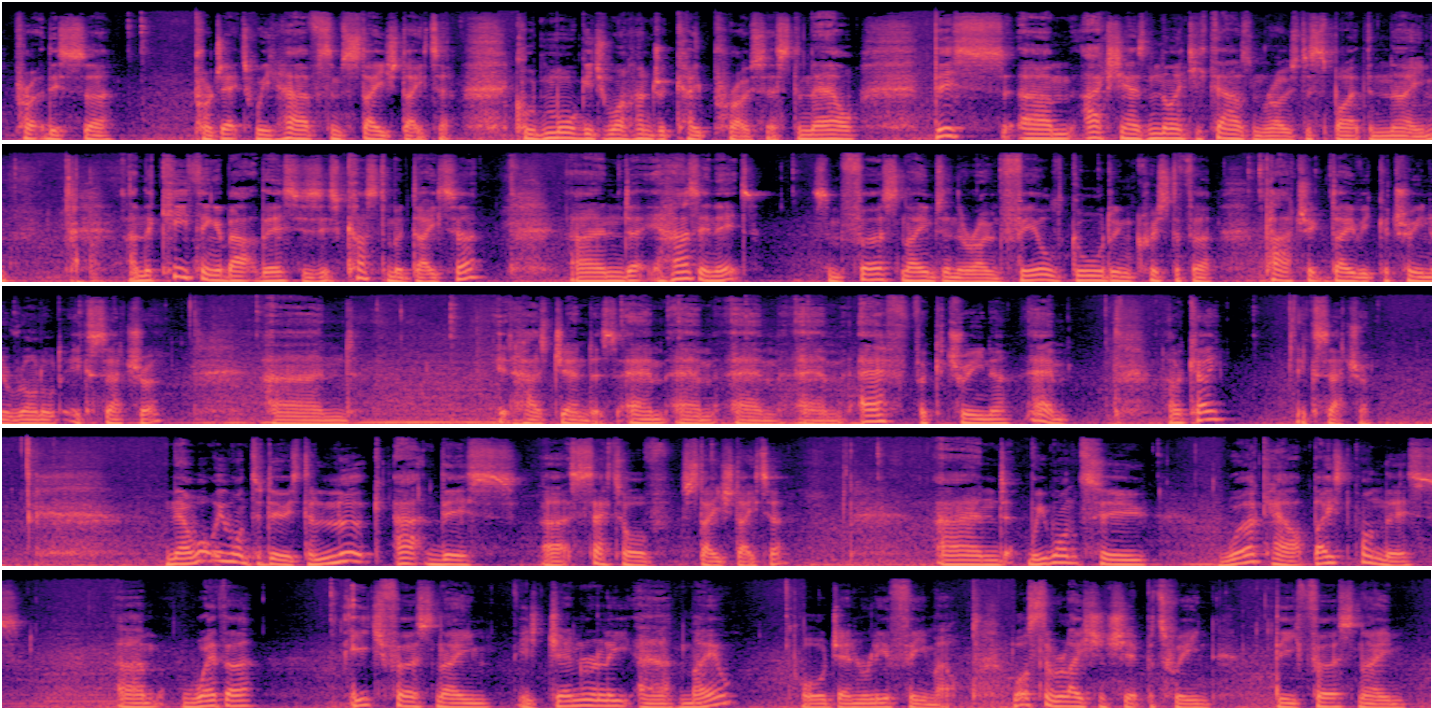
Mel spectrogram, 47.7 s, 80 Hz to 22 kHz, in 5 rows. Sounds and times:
Speech: 0.0 - 9.6, 10.4 - 20.2, 20.8 - 21.5, 22.4 - 26.2, 26.8 - 28.3, 29.7 - 33.9, 34.8 - 38.3, 38.9 - 47.6.

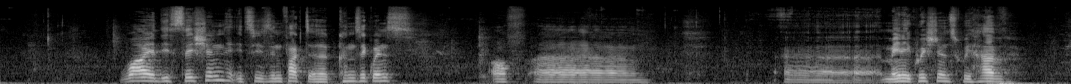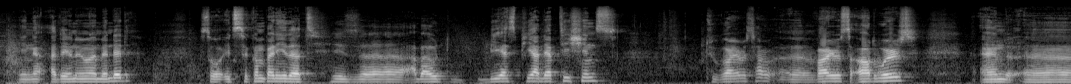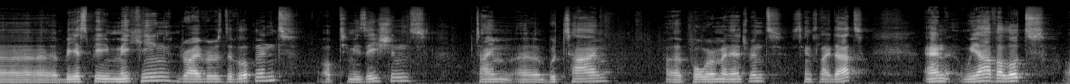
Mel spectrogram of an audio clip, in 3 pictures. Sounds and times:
Speech: 1.2 - 4.2, 4.9 - 6.6, 7.8 - 10.2, 10.8 - 17.0, 17.8 - 32.1.

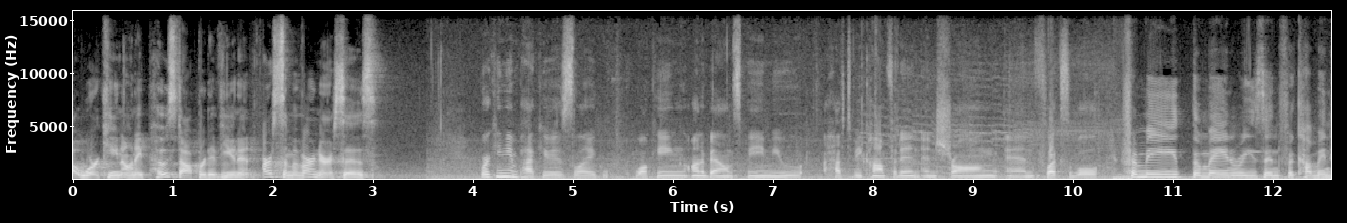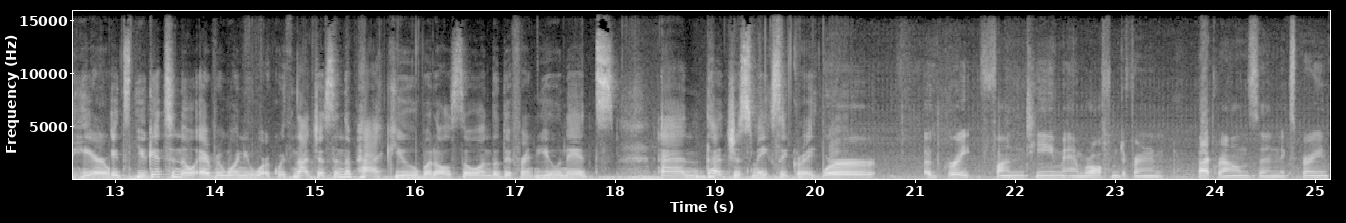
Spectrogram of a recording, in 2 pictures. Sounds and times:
Speech: 0.0 - 3.1, 4.1 - 25.1.

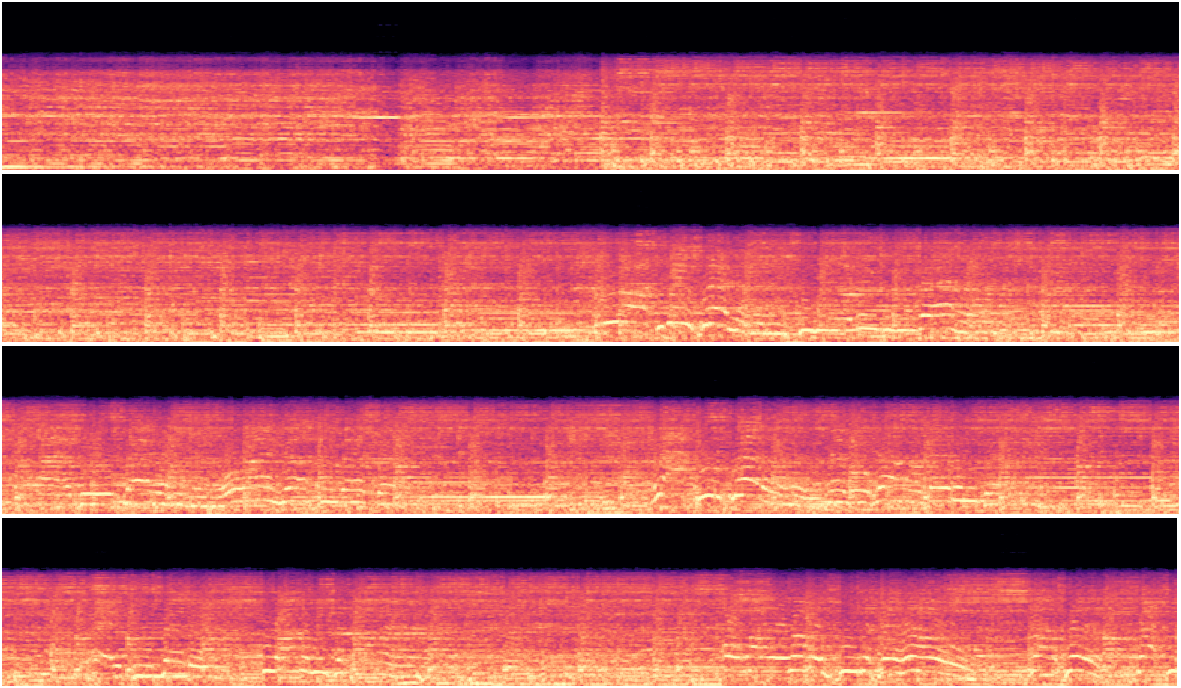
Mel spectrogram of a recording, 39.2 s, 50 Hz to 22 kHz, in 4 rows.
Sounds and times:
Music: 0.0 - 39.2.

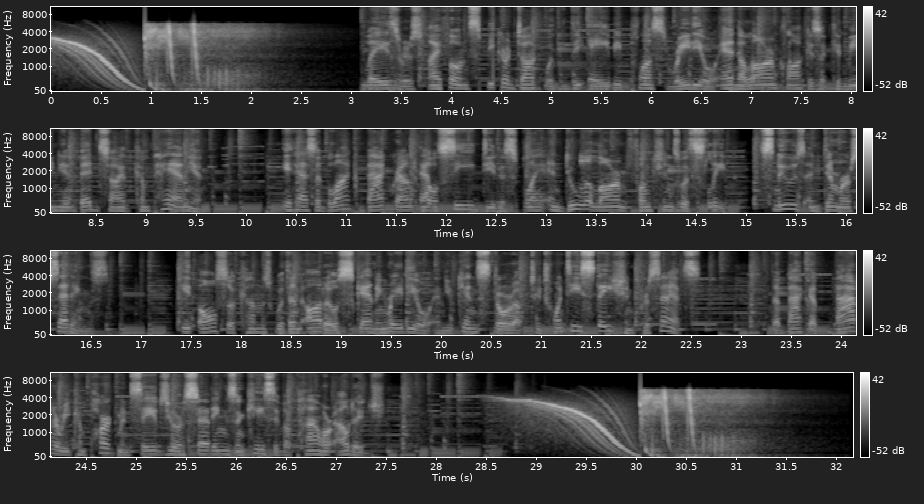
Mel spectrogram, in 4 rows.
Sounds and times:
Speech: 3.1 - 9.7, 10.4 - 16.7, 17.4 - 22.6, 23.3 - 27.6
Music: 3.1 - 29.0.

